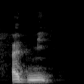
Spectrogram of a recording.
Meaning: half
- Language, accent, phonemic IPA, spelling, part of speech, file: French, France, /a d(ə).mi/, à demi, adverb, LL-Q150 (fra)-à demi.wav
